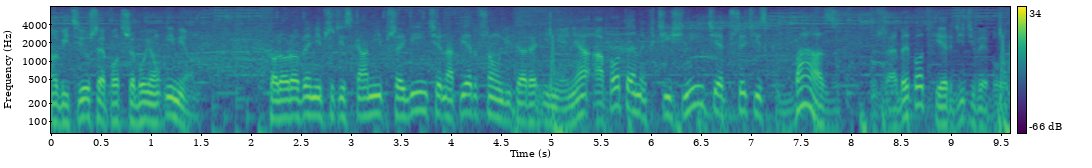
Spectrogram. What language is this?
Polish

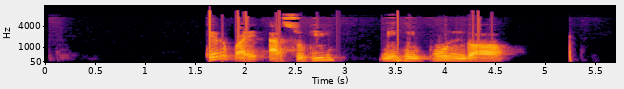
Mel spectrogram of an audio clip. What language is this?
Mbum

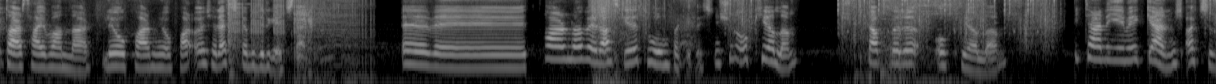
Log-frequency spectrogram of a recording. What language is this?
Turkish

